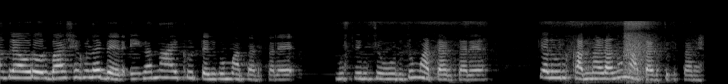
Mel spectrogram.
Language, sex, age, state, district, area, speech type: Kannada, female, 18-30, Karnataka, Chitradurga, rural, spontaneous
